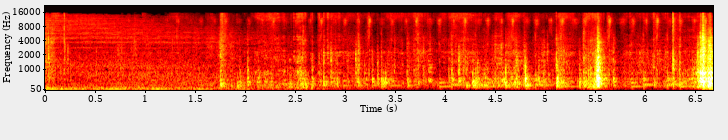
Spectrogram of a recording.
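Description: Handling noise from toy packaging: plastic-wrapped Play-Doh cans set aside and a cardboard box gripped and shifted. It is a run of light irregular taps and rustles, with two louder knocks, one about five and a half seconds in and one at the very end.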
